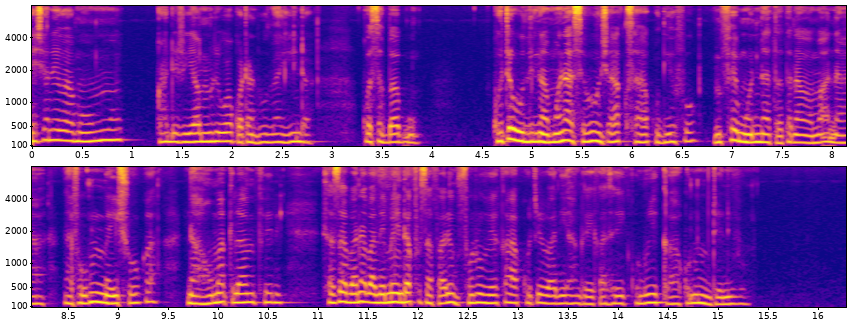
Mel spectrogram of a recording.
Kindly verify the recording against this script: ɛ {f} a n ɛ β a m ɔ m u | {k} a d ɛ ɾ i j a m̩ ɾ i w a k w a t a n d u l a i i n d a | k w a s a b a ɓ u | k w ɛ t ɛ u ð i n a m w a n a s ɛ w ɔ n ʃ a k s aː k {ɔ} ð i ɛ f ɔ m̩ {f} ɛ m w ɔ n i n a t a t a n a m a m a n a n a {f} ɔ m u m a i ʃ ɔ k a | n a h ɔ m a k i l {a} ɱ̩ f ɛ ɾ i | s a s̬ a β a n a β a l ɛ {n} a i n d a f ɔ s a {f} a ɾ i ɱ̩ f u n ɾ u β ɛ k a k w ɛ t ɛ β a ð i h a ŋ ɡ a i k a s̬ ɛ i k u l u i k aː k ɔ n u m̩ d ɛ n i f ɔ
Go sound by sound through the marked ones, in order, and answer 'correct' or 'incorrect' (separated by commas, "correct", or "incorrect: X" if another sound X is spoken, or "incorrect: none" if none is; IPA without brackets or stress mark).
incorrect: ʃ, correct, incorrect: u, correct, correct, correct, incorrect: m, correct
